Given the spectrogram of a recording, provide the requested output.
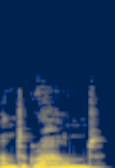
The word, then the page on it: underground: British English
